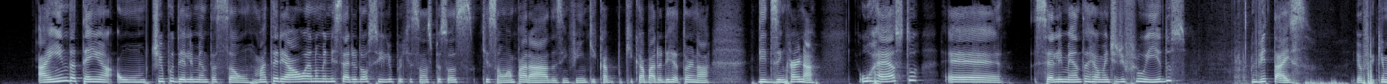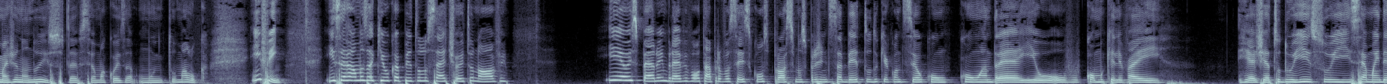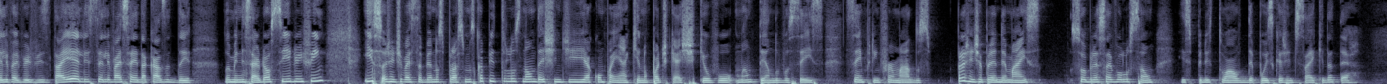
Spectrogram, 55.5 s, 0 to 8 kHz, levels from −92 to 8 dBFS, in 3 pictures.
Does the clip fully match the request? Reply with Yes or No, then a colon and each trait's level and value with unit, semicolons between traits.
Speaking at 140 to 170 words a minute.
Yes: average, 160 wpm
